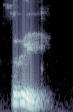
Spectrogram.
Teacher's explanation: aquele som é com a língua entre os dentes, tem até o formato aqui, e pronuncia soltando o ar.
